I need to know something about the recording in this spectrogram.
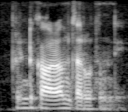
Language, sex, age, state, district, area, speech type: Telugu, male, 30-45, Telangana, Jangaon, rural, spontaneous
